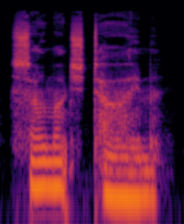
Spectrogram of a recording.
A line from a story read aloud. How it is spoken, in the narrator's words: it groaned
